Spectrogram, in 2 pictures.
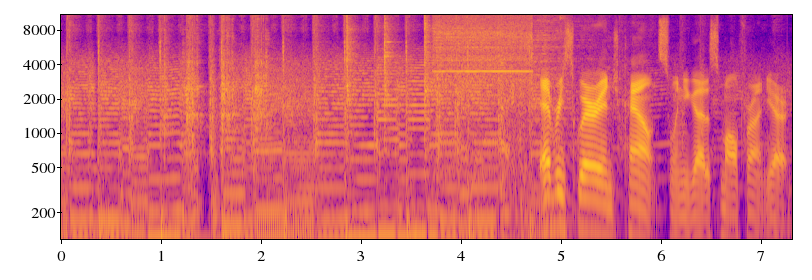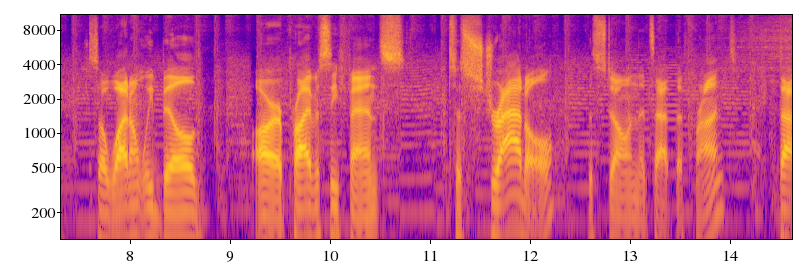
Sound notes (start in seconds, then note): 2.6 hammer banging; 2.8 grinder whirring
